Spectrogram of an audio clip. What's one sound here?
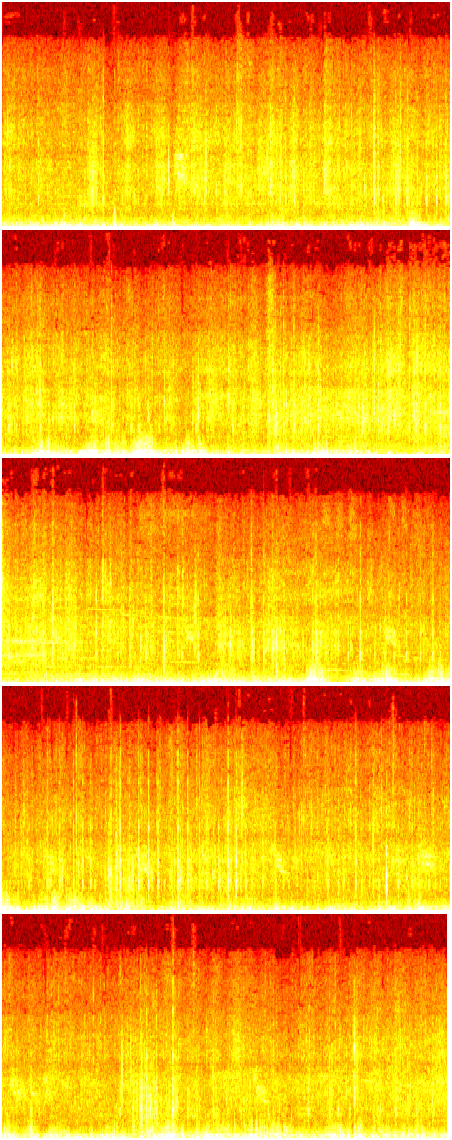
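Bicycle tyres crunch over a rough gravel road.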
